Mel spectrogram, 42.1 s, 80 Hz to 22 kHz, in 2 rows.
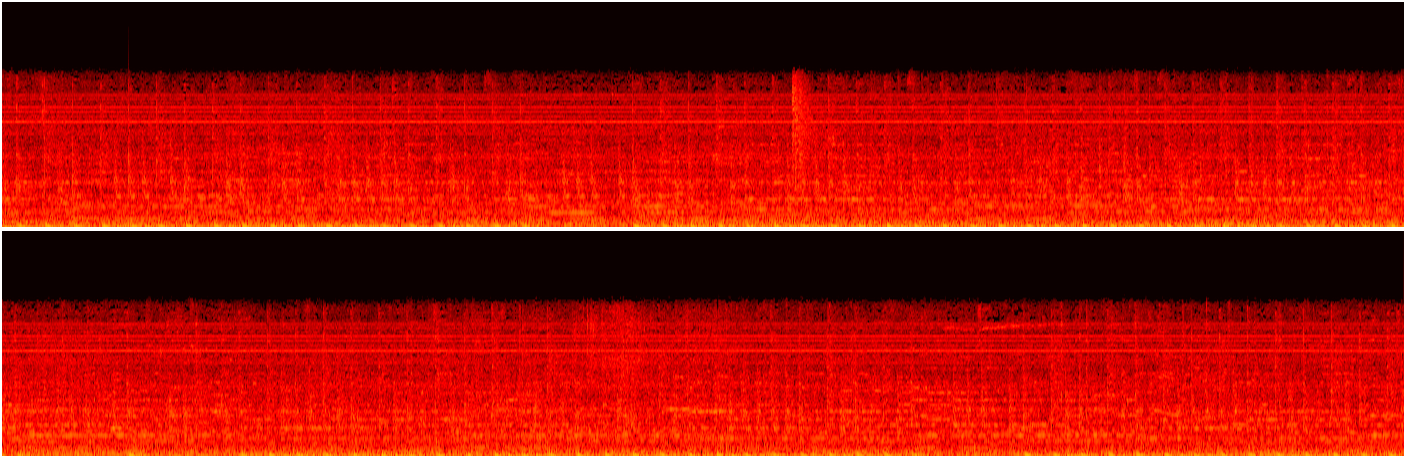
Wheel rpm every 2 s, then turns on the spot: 0, 0, 0, 0, 0, 0, 0, 0, 0, 0, 0, 0, 0, 0, 0, 0, 0, 0, 0, 0, 0.
none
